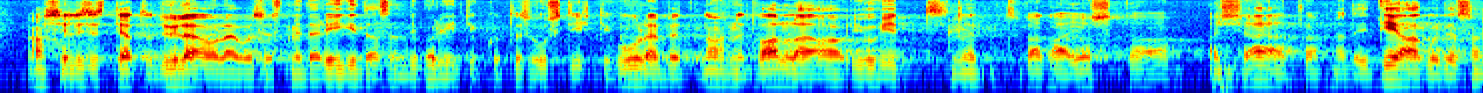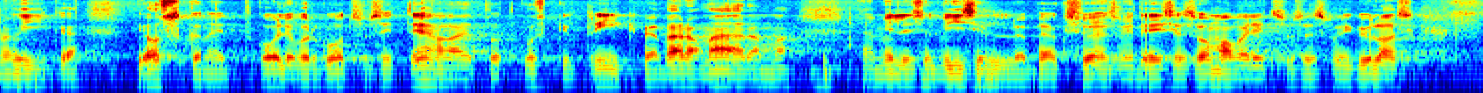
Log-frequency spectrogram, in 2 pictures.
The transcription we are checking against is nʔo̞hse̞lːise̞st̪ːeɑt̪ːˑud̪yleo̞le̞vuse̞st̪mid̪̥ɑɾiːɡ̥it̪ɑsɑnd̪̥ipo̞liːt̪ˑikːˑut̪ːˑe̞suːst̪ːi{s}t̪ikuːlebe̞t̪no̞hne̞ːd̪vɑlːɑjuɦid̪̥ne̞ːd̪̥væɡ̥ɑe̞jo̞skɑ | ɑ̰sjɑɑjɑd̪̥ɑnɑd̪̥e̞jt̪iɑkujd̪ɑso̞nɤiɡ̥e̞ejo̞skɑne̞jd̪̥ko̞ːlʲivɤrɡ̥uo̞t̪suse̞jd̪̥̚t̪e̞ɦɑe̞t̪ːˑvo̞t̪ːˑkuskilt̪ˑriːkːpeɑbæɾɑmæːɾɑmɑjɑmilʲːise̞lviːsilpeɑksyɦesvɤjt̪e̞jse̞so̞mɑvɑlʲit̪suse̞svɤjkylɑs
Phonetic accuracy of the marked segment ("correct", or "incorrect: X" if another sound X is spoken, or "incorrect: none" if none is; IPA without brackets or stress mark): incorrect: h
